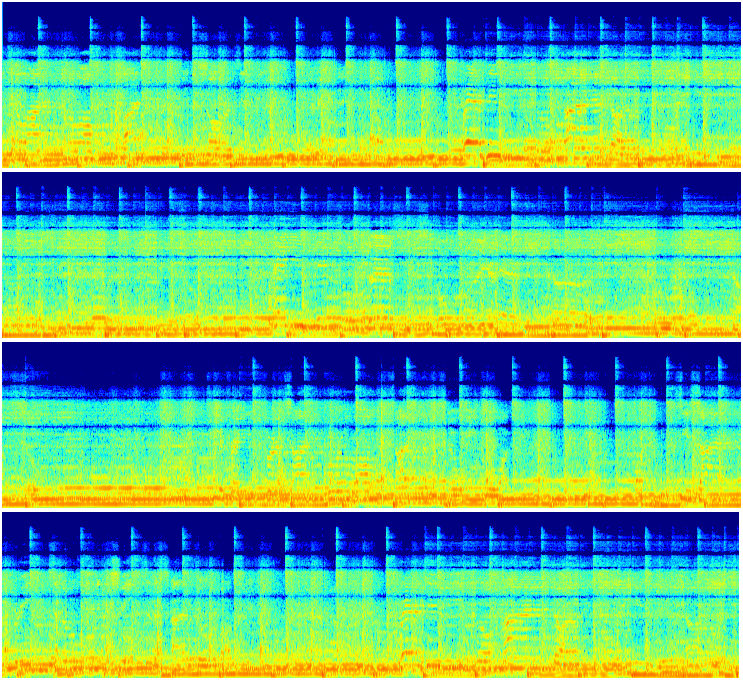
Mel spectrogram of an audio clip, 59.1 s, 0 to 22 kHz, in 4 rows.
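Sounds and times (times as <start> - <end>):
man singing: 0.0 - 41.5, 42.3 - 59.0
bass line: 0.0 - 59.0
drum kit keeping time: 0.0 - 59.0
electric guitars: 0.0 - 59.0.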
